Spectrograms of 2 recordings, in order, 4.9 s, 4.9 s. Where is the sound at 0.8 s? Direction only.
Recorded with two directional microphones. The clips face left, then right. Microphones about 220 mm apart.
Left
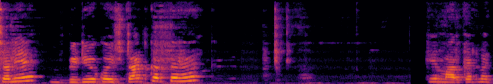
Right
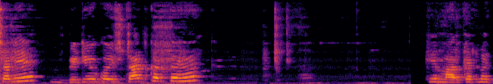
25° left (ahead or behind).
